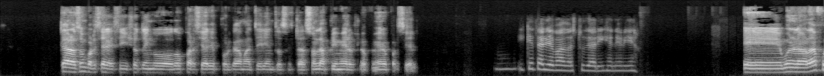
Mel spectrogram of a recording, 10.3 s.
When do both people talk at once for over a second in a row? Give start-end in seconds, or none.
none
